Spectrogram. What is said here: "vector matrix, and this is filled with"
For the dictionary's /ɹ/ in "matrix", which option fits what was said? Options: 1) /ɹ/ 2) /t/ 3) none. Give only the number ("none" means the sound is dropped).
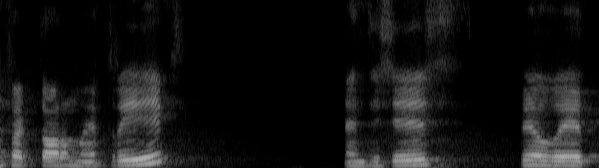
1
